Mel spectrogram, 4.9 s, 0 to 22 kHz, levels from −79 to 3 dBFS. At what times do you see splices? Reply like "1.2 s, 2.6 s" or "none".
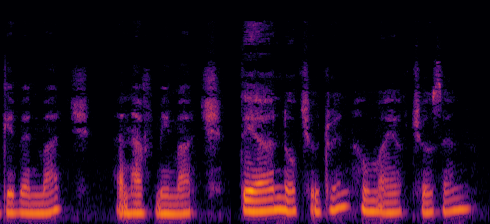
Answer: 1.0 s, 1.5 s, 2.3 s, 3.0 s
